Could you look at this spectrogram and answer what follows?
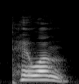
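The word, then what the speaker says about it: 太王: 등문공문활 등소국야 간력이사대국 즉 부득면언 여지하즉가 맹자대활 석자 태왕 이 대라고 쓰고 태라고 읽습니다. 태왕 거빈 적인 침지 사지이 피패 부득면언 사지이 견마 부득면언 사지이 주옥 부득면언 여기까지 우선 보겠습니다.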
